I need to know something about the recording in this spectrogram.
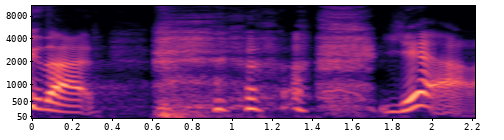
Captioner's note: laughing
